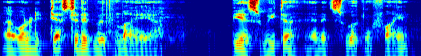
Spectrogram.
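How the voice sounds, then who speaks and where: A man with a low, dark and slightly husky voice talks through a casual hands-on demo. He sounds hesitant and unscripted, as if thinking aloud while he works. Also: moderate pace. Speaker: gadget collector and video host.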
